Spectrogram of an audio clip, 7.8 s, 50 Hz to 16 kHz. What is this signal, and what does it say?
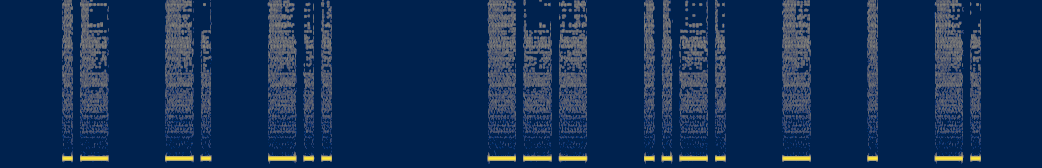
Morse code, heard as a keyed tone, about 18 wpm, spaced as for 12 wpm, 1000 Hz. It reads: AND OFTEN
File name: qotdfiles / 12wpm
